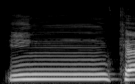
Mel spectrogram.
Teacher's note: Араайта ин. Здесь ихфа в размере двух огласовок, назализация. Инкана. Ихфа мягкая.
